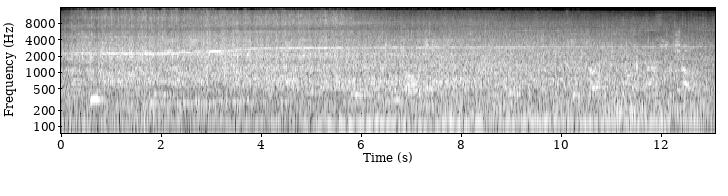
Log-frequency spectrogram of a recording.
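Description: An old International Harvester 816 tractor runs at a Red Power Round Up show, its engine a steady, loud, unbroken drone, with people talking over it.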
